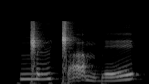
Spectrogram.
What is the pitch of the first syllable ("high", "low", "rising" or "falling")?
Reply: rising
